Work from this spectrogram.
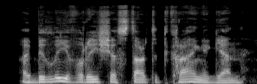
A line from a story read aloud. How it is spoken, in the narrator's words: said with a chuckle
